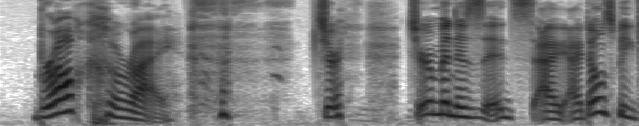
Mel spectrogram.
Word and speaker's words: Braucherei: It is also known by another term, which I didn't necessarily pronounce incorrectly last time, but I sure American the heck out of it. Okay. Braucherei. It should be correct. Braucherei.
